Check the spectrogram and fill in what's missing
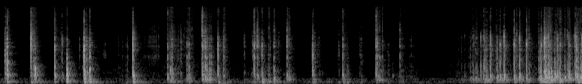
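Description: Fingernails rapidly scratch the corrugated cardboard floor inside an empty shoe box. A quick series of sharp, dry clicks and scrapes with bright edges gives way to a denser, continuous rasping scratch toward the end.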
